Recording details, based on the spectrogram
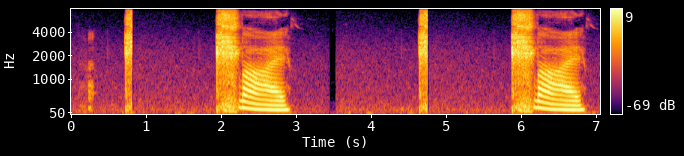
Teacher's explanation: Starting from a T and just lowering the sides of the tongue.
